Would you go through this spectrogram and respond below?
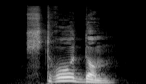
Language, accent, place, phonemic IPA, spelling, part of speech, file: German, Germany, Berlin, /ˈʃtʁoːˈdʊm/, strohdumm, adjective, De-strohdumm.ogg
- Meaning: very stupid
